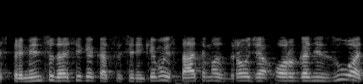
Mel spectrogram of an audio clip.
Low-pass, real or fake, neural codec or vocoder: 5.4 kHz; fake; vocoder, 24 kHz, 100 mel bands, Vocos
